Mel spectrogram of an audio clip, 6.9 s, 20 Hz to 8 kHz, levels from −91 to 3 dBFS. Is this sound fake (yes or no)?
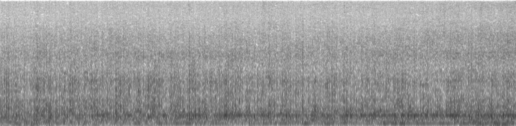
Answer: no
